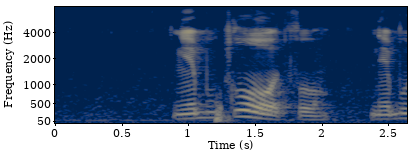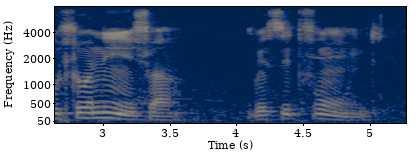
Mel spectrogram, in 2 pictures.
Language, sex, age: Swati, male, 20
